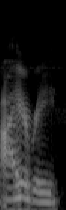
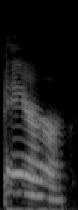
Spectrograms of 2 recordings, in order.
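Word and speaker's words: Ayre: her name is a now I'll start pronouncing it air that's not nearly as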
